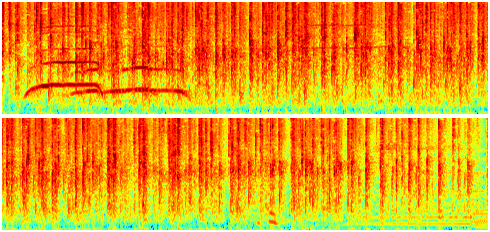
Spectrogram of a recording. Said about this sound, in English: And please join me in one last applause for the three of them.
